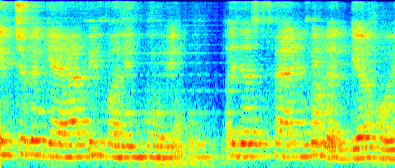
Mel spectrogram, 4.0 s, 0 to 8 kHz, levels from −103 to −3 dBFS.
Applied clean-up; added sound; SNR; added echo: neural separator model SepFormer DNS4.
